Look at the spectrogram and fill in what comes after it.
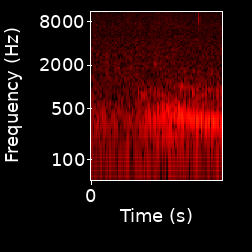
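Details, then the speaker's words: A soft, low gurgling stomach rumble swelling over about a second, heard during a livestream; the speaker remarks her stomach growled and is embarrassed. Ordinary borborygmi from gas and fluid movement. "お腹鳴ってる、グルグルグルって言った、恥ずかしい。"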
